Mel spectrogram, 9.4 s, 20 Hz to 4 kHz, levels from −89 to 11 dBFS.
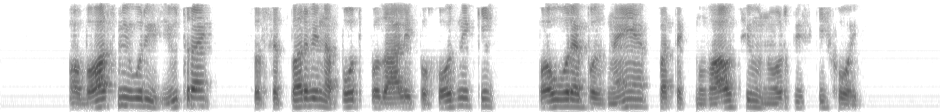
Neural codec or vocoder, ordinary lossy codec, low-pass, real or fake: none; MP3, 32 kbps; 3.6 kHz; real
